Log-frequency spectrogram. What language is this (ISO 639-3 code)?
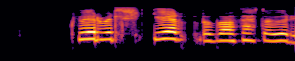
isl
